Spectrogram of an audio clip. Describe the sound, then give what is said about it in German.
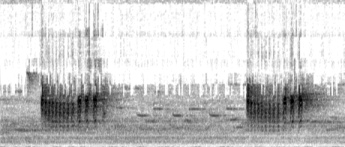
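A bird calls twice in two short bursts, each a fast run of high, bright notes rising in loudness, separated by a pause with faint background noise. “So, jetzt kommt mal der Ruf.”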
